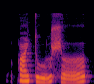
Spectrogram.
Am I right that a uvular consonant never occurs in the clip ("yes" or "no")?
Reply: no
